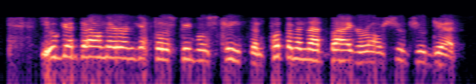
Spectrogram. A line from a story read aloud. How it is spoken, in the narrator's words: Corporal Kuzik barked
